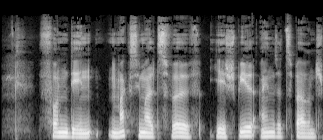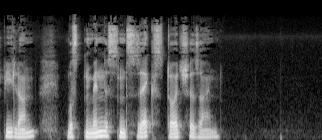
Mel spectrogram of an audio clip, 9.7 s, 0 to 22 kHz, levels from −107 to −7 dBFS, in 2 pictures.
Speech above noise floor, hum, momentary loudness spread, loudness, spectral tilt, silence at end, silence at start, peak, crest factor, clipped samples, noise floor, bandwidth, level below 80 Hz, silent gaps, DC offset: 57 dB; none; 13 LU; -19 LUFS; -5 dB/octave; 1.55 s; 0.15 s; -2 dBFS; 18 dB; under 0.1%; -75 dBFS; 13.5 kHz; -54 dBFS; none; under 0.1%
